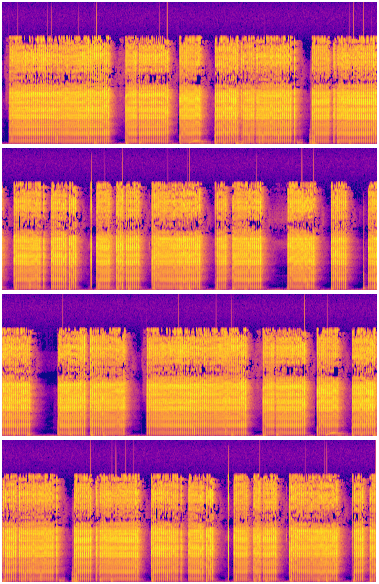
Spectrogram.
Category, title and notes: Sound effects > Electronic / Design
ELECArc-Samsung Galaxy Smartphone, CU Tesla Coil, Sparking, Bursts Nicholas Judy TDC
A tesla coil arcing and sparking in bursts.
arc, burst, Phone-recording, spark, tesla-coil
